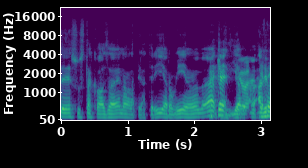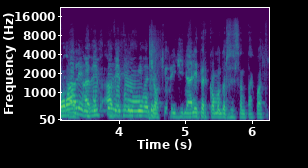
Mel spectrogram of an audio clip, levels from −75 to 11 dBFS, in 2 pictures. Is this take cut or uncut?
cut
